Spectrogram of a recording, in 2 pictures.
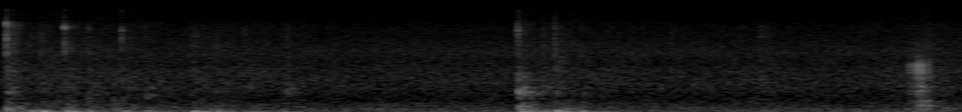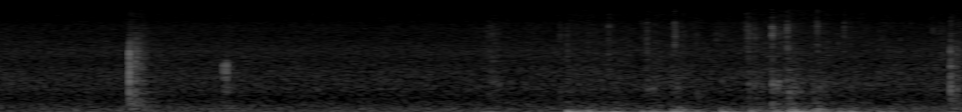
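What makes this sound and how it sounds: Fingertips with short nails type fast across the keys of a black plastic chiclet laptop keyboard, producing quick, quiet taps. Soft, low thuds come in bursts at the start and end, with a few sharper, brighter clicks scattered through a pause in the middle.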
